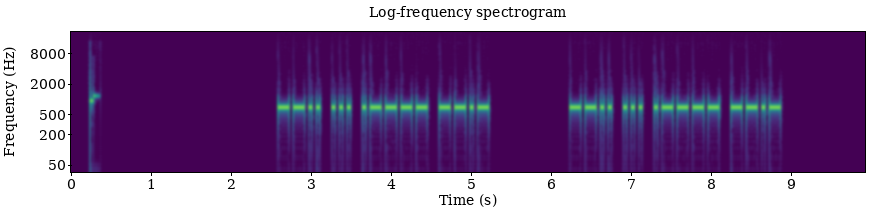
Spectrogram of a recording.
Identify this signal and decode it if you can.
Morse code, heard as a keyed tone, about 25 wpm, 700 Hz. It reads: ZS1Q ZS1Q
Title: DXCC-100 Call Signs - 4 Characters - Repeated 2x - 25wpm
